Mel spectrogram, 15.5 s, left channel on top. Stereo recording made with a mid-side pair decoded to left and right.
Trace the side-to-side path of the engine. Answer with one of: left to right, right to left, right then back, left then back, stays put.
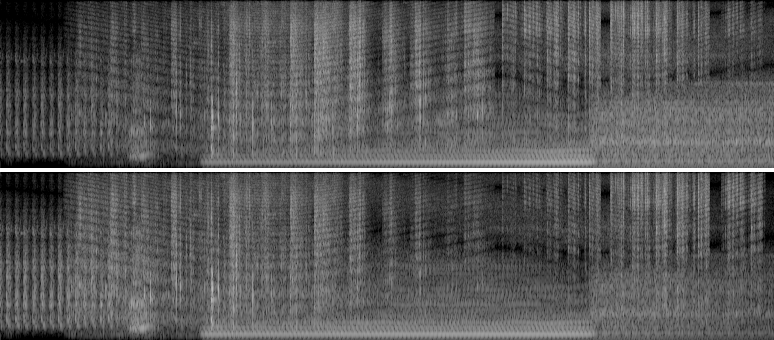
right to left.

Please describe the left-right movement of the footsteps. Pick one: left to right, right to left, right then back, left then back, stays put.
left then back.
